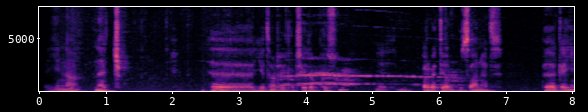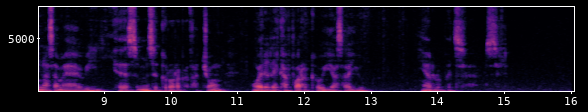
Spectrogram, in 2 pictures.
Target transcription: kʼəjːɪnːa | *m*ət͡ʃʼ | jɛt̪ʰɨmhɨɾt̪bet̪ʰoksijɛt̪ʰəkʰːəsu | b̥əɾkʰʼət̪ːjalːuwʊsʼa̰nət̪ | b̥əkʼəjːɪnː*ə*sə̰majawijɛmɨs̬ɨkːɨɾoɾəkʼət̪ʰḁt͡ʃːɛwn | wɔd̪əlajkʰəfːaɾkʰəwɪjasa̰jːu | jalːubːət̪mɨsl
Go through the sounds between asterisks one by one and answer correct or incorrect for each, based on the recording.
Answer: incorrect: n, incorrect: a

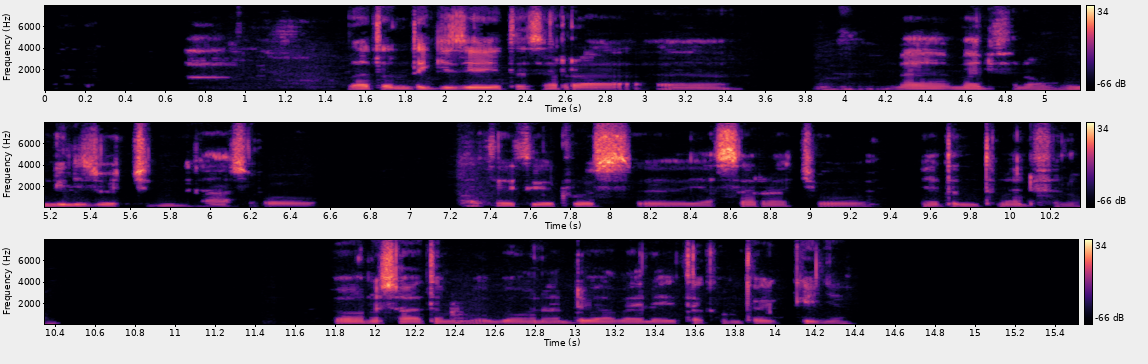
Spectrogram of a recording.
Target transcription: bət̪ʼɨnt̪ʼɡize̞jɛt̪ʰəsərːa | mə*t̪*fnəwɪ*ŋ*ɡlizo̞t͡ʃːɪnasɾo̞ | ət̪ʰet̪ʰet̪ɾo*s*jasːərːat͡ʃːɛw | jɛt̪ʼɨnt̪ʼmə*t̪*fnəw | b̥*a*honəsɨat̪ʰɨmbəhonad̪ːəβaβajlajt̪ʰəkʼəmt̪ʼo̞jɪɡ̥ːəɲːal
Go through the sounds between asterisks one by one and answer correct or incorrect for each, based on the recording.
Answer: incorrect: d̪, correct, correct, incorrect: d̪, incorrect: ə

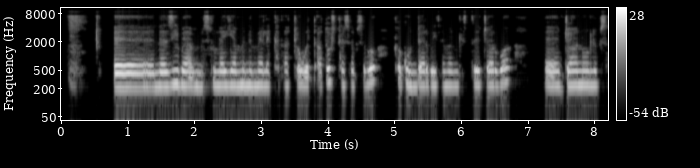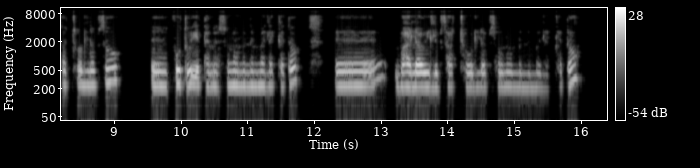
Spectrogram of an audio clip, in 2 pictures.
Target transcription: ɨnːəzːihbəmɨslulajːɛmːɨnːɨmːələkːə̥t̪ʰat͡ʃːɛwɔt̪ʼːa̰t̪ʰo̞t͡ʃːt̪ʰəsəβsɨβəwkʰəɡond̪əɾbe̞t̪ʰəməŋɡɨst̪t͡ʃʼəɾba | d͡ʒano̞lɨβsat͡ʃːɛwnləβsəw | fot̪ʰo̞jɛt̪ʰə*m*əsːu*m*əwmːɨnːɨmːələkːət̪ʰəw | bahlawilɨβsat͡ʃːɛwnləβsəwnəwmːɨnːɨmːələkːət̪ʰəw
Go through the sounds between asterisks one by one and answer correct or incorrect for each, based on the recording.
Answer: incorrect: n, incorrect: n

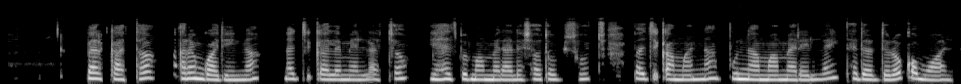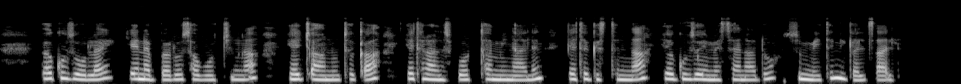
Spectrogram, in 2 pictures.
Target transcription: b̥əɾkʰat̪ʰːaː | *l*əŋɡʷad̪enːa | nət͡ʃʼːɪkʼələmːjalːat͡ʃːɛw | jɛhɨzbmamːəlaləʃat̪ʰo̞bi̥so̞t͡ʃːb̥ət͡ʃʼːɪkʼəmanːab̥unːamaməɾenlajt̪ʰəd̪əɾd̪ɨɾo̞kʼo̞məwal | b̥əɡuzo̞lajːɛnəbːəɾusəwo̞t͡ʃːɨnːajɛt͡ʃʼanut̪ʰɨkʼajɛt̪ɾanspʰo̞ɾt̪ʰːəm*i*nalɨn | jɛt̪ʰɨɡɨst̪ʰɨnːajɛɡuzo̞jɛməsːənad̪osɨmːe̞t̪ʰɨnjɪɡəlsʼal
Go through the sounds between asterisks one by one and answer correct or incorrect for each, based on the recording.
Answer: incorrect: ɾ, correct

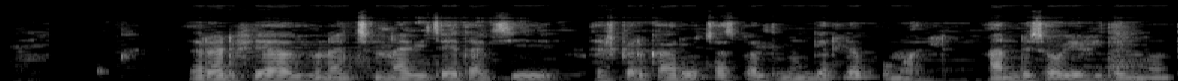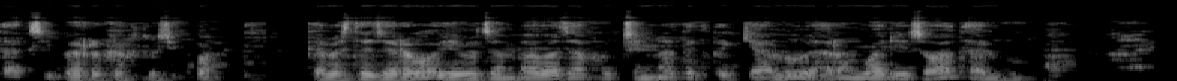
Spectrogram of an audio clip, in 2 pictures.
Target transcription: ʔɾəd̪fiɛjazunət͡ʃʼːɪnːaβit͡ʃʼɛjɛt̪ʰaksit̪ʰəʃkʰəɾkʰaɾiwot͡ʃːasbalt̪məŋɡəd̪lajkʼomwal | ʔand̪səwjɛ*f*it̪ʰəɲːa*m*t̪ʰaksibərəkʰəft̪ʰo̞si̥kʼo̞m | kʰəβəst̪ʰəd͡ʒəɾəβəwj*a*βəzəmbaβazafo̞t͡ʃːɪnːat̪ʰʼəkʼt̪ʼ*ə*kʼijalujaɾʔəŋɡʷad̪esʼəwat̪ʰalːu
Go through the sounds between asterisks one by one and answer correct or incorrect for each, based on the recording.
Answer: correct, incorrect: n, incorrect: ɛ, correct

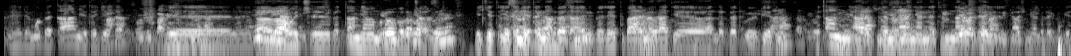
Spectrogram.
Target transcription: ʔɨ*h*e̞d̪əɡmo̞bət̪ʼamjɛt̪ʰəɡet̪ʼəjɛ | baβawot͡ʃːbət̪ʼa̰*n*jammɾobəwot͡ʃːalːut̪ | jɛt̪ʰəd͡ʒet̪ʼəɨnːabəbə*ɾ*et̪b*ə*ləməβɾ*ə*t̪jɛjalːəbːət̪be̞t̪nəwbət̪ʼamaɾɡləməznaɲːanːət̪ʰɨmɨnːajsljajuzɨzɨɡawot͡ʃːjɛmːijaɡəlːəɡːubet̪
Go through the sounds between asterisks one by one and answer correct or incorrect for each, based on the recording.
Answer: correct, incorrect: m, incorrect: l, incorrect: a, incorrect: a

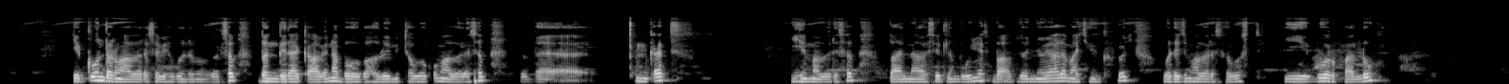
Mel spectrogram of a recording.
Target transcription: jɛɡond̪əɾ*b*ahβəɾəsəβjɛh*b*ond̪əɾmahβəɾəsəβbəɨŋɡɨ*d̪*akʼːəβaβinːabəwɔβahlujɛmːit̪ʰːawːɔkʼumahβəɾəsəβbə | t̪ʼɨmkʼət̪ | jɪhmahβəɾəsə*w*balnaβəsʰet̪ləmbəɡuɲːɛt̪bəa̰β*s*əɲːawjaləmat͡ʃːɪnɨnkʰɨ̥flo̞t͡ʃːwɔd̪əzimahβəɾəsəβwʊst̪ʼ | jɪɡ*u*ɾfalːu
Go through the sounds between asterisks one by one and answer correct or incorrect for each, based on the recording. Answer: incorrect: m, incorrect: ɡ, correct, incorrect: β, incorrect: z, incorrect: o

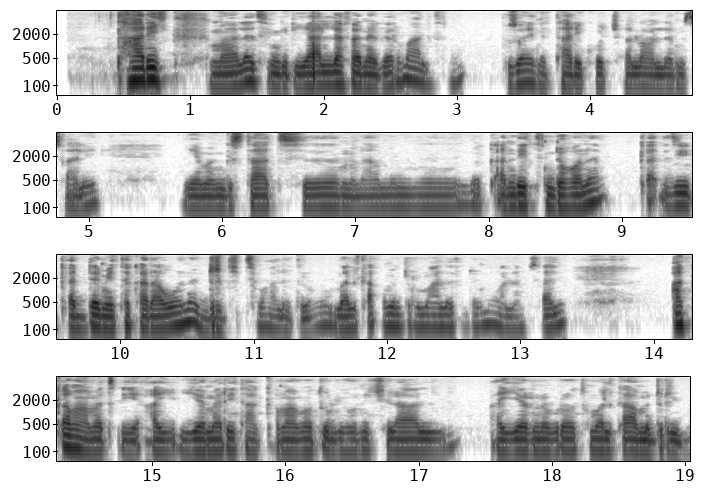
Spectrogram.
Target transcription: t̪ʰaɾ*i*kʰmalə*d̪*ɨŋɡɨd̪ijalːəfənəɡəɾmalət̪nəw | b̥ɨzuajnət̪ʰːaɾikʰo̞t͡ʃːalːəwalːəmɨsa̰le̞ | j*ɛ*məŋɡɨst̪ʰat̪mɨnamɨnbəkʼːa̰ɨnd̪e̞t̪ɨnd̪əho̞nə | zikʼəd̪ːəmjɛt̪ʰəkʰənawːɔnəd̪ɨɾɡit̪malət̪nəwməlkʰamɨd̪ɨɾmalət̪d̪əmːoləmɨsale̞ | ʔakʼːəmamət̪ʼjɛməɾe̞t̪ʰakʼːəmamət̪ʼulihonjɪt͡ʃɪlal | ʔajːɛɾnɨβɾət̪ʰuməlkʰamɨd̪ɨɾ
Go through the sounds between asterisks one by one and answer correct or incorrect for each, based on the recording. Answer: correct, incorrect: t̪, correct

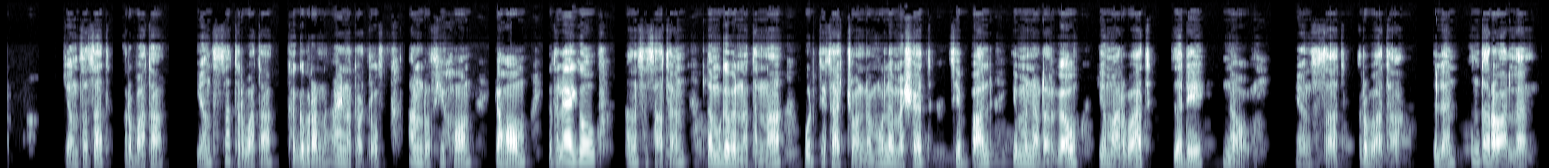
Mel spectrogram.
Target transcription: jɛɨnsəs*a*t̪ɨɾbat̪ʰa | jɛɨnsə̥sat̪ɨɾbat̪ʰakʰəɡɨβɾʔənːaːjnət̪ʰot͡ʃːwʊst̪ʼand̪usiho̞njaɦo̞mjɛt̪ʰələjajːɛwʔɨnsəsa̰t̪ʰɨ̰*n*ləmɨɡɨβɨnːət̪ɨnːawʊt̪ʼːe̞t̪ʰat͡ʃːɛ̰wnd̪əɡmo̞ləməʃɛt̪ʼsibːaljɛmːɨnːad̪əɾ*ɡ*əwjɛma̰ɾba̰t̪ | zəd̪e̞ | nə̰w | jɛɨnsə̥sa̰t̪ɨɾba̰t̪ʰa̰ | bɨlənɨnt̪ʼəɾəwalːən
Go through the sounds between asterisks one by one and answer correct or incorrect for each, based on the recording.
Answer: correct, correct, correct

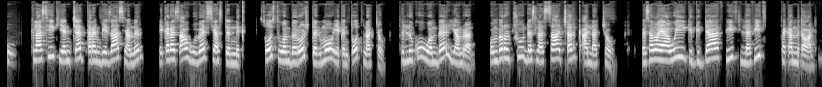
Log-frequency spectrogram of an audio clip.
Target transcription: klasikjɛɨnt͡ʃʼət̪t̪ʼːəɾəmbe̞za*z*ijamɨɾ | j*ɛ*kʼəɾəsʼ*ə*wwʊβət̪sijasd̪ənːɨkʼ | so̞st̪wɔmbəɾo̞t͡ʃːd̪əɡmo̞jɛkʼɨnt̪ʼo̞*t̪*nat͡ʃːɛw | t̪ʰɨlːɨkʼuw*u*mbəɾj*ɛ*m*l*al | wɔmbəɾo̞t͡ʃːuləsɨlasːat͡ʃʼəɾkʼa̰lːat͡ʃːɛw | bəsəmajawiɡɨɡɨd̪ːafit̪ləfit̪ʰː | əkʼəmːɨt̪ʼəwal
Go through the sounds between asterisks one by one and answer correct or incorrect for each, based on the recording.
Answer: incorrect: s, correct, incorrect: a, correct, incorrect: ɔ, incorrect: a, incorrect: ɾ

